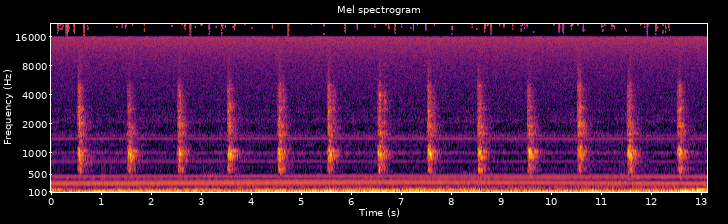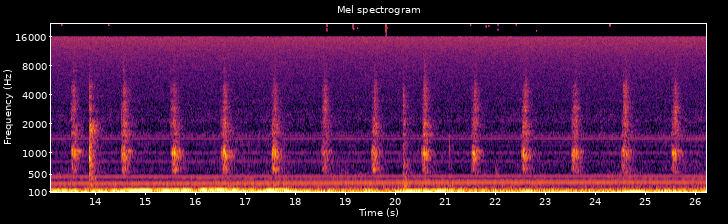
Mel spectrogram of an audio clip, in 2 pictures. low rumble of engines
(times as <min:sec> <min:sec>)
0:12.2 0:26.2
